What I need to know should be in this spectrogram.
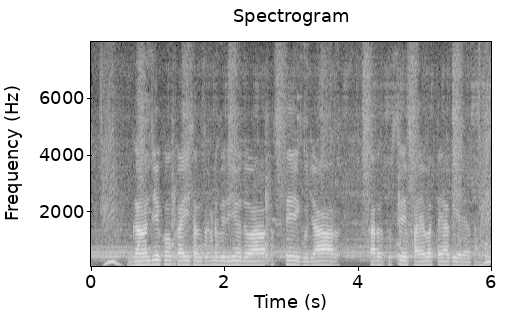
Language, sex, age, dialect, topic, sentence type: Hindi, male, 18-24, Kanauji Braj Bhasha, agriculture, statement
